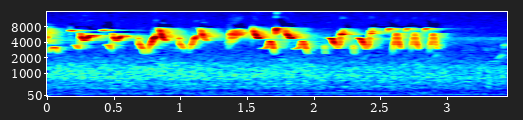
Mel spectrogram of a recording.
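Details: In Virginia, an Indigo Bunting sings its perched song, a bright, high run of sweet notes, mostly in quick pairs, lasting about three seconds, over faint background hiss.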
